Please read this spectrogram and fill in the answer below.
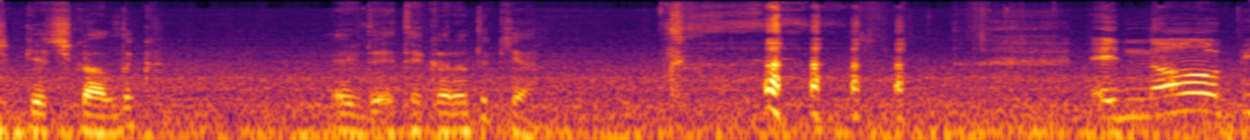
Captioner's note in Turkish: kahkaha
